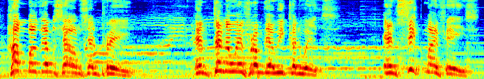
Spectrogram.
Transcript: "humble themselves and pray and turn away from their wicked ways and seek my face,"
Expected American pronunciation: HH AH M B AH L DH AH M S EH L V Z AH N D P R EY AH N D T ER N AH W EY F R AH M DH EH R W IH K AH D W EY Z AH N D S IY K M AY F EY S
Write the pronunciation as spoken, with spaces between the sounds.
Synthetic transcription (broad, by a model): HH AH M B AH L DH AH M S EH L V Z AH N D P R EY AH N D T ER N AH W EY F R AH M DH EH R W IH K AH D W EY Z AH N D S IY K M AY F EY S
